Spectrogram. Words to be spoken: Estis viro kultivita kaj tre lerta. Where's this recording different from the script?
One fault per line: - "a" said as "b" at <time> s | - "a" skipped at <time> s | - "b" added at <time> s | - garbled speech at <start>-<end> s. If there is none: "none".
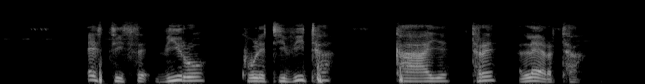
none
